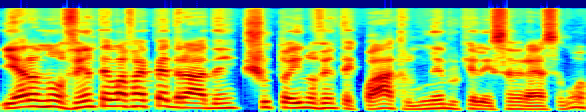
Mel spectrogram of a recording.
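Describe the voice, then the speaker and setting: Over a silent background in a very clean recording, a plain, everyday voice with lively intonation moves at a moderate pace, the sound dry and close with no echo. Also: man. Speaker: commentator host. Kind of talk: news commentary chat.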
